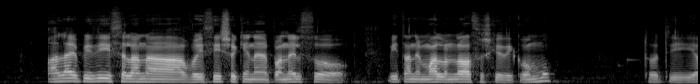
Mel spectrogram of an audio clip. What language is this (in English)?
Greek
